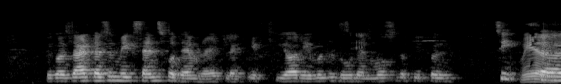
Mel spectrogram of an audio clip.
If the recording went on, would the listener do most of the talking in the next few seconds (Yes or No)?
No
